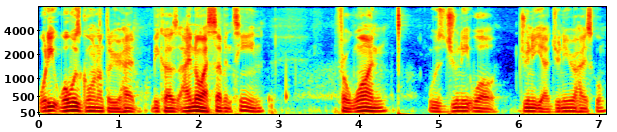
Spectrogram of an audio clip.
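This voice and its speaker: Very deep and low-pitched, a man with a dark, mellow tone talks at a fairly quick pace with fairly even intonation and long, frequent pauses. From US, Dominican family. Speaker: podcast host, interviewer. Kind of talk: casual interview chat.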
